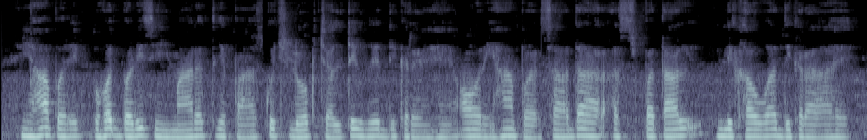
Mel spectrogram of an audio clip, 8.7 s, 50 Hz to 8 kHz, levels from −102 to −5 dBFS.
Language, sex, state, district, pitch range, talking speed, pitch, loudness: Hindi, male, Uttar Pradesh, Ghazipur, 135-150 Hz, 180 wpm, 145 Hz, -33 LUFS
